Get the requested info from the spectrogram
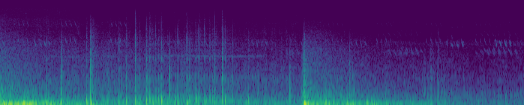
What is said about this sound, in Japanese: うわー、すごい。今日一番すごい花火だ。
